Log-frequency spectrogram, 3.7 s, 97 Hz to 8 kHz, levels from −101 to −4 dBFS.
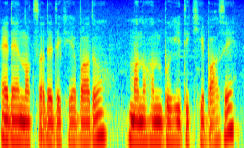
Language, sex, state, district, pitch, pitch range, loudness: Nagamese, male, Nagaland, Kohima, 110 Hz, 105-115 Hz, -18 LUFS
